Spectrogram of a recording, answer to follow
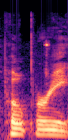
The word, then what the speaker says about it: potpourri: It's pronounced potpourri, guys. Come on.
